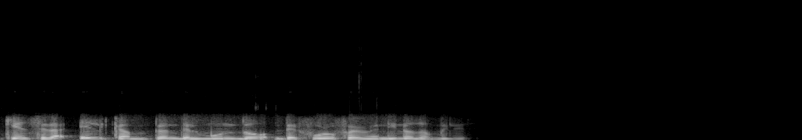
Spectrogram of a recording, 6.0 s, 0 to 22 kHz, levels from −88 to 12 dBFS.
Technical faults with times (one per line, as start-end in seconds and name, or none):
none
